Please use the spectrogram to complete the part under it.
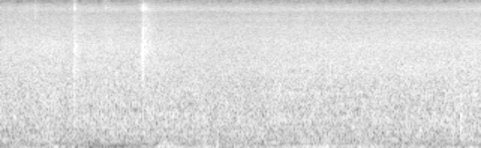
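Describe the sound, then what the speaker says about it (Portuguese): A rushing waterfall at Cidade de Pedras in Itacambira, a continuous broadband roar of falling water mixed with some wind buffeting on the microphone, steady and fairly loud. "Essa cachoeira é top demais, velho."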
